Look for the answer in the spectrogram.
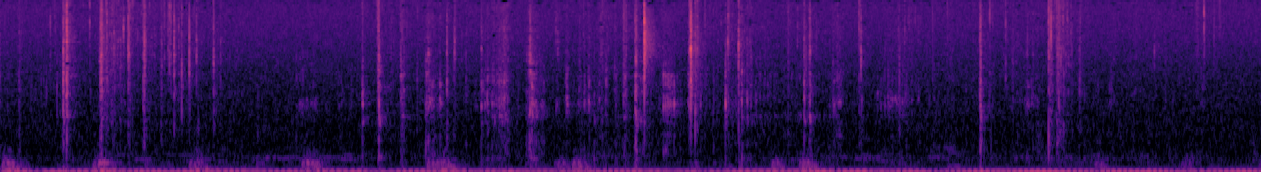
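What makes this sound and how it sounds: A solid oval bar of dry green soap, held in the hand, is carved with a box-cutter blade. Short, bright scraping and cutting clicks come one after another in quick succession over a steady low hum.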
